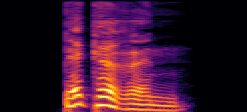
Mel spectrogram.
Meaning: baker (female)
- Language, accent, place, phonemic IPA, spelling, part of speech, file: German, Germany, Berlin, /ˈbɛkəʁɪn/, Bäckerin, noun, De-Bäckerin.ogg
